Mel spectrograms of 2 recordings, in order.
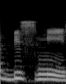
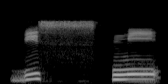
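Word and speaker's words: بسم: Kata bismi, sempurnakan kasrah pada huruf ba, jangan menjadi bismi. Tapi bis. Juga jangan menghentaknya. Bismillah, jangan dihentak. Jelaskan hamas pada huruf sin, sofir, ya. Dan jangan dirubah menjadi huruf sod atau huruf shin, ya. Dan jangan memanjangkan huruf mim dan sempurnakan kasrohnya. Bis.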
